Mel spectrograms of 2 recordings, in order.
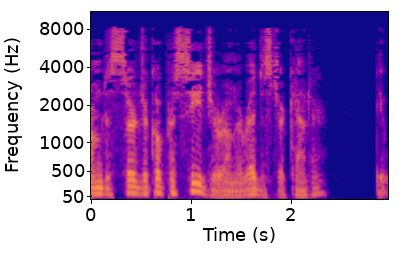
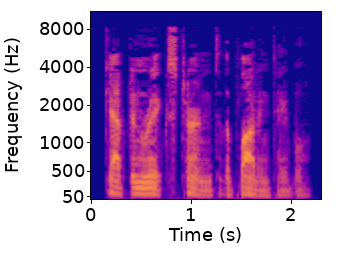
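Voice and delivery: ordinary delivery

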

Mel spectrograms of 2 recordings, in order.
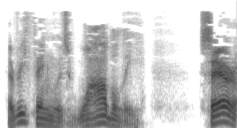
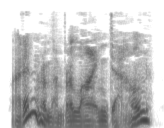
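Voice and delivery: ordinary delivery, nothing marked

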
